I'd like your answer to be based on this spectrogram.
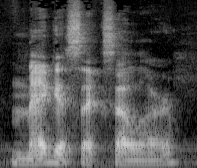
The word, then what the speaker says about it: Megas XLR: Mine is Mega XLR. – Megas XLR. – Oh gotta pro- you gotta pronounce the S.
